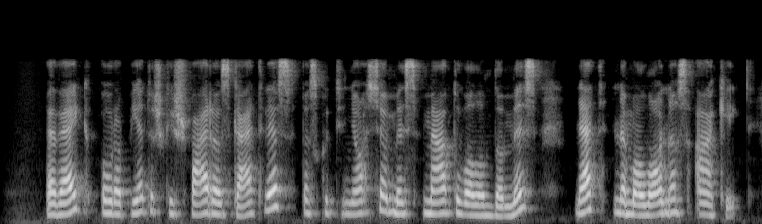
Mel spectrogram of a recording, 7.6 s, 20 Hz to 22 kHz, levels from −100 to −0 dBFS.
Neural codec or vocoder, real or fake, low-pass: codec, 16 kHz, 4 kbps, FunCodec, trained on LibriTTS, 50 frames a second; fake; 7.2 kHz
